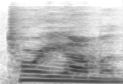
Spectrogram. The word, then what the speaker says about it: Toriyama: To Toriyama. That's right. I was going to say Toriyama, but I'm like that doesn't sound right.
